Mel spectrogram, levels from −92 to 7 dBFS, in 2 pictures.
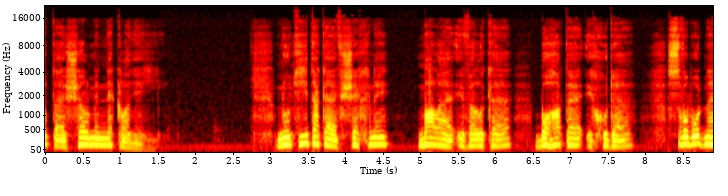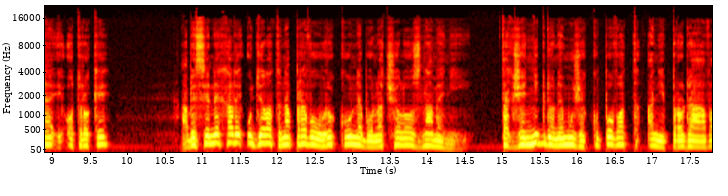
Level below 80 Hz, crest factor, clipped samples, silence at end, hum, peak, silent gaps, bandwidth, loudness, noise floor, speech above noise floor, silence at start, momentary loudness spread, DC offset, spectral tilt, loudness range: -54 dBFS; 16 dB; under 0.1%; 0 s; none; 0 dBFS; none; 17 kHz; -16 LUFS; -60 dBFS; 44 dB; 0 s; 9 LU; under 0.1%; -6 dB/octave; 4 LU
